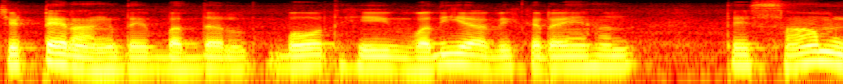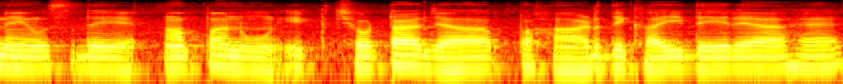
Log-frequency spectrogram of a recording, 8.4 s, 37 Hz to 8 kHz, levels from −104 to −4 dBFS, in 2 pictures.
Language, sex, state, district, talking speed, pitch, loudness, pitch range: Punjabi, male, Punjab, Fazilka, 165 wpm, 110 Hz, -19 LUFS, 105-120 Hz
